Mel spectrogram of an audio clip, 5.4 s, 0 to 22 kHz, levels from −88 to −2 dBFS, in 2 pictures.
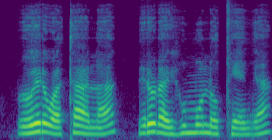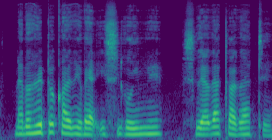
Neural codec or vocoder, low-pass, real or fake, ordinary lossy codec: codec, 44.1 kHz, 1.7 kbps, Pupu-Codec; none; fake; none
